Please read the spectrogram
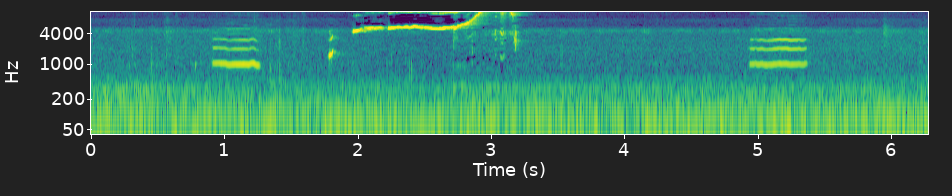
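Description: Animal calls: a short steady call about a second in and again near the end. Between them comes a brief chirp, then the loudest sound, a high whistle of about a second that sweeps sharply upward in pitch and stops abruptly.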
